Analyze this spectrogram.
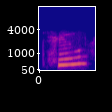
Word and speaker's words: two: how it's spelled - but it sounds like ooh ooh - but it's so TW o when you're referring to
